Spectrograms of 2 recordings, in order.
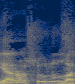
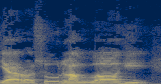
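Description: First: The vowel after 'Rasul' is 'u'. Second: The vowel after 'Rasul' is 'a'. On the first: The speaker calls it wrong. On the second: The speaker calls it right.

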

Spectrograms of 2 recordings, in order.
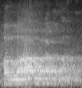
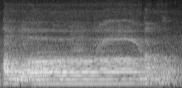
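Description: First: The phrase is said short and quick. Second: The phrase is drawn out long.

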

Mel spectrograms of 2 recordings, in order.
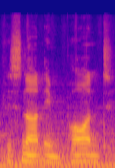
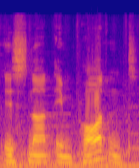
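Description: Both takes have the same delivery.

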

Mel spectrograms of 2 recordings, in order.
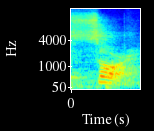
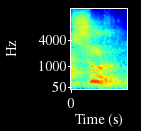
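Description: First: The name is said the American way. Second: The name is said the Colombian way. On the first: "Estados Unidos" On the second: "En Colombia"

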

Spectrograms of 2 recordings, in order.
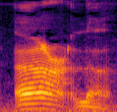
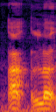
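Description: First: It starts with a throaty ain sound. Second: It starts with a plain glottal stop. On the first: The speaker calls it right. "kena baca dengan a'la, huruf ain" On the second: The speaker calls it wrong. "Kalau baca a'la itu hamzah"

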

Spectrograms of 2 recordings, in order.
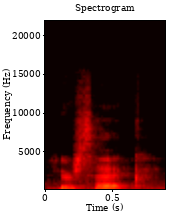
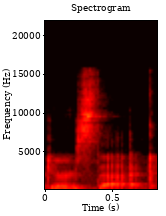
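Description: First: It is said seriously. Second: It is said jokingly.

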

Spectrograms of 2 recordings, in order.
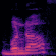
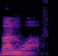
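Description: First: The name is said with a D sound. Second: The name is said without a D sound. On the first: "I pronounced it with like a D" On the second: "or is it Bunwolph?"

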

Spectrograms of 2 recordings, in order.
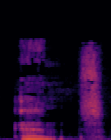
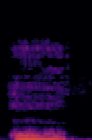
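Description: First: The vowel is a short, flat 'a'. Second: The vowel is a long, broad 'ah'. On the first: The speaker calls it wrong. "People in the USA have trouble with the wind, the words they say" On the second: The speaker calls it right. "Instead of aunt"

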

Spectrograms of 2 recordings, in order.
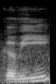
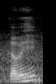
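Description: First: The word is said with heavy stress. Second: The word is said with light stress. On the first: "यहाँ कवि पर ज़्यादा बल पड़ता है" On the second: "कवि कम बल पड़ता है"

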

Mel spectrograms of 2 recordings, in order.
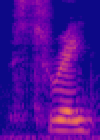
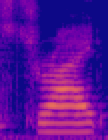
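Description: First: The vowel sounds like 'ay' in 'say'. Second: The vowel sounds like 'eye' in 'ride'.

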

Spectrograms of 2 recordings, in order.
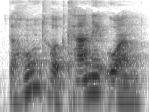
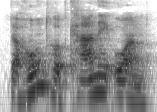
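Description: Both takes have the same delivery.

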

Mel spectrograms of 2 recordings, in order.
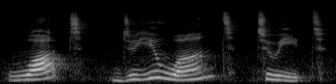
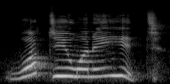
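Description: First: It is said slowly, word by word. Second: It is said at a quick, natural pace.

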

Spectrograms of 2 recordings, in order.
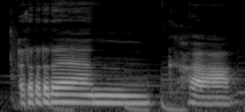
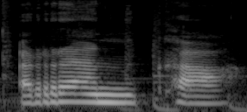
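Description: Both takes have the same delivery.

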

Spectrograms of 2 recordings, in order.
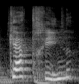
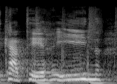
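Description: First: The middle vowel is almost completely dropped. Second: The middle vowel is clearly pronounced. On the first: The speaker calls it right. "Eu praticamente faço esse E do meio desaparecer" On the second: The speaker calls it wrong. "eu não falei Catherine"

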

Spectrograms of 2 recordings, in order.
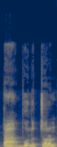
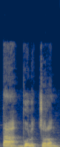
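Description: Both takes have the same delivery.

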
